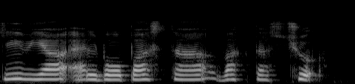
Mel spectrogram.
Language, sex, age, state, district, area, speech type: Kashmiri, female, 30-45, Jammu and Kashmir, Budgam, rural, read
